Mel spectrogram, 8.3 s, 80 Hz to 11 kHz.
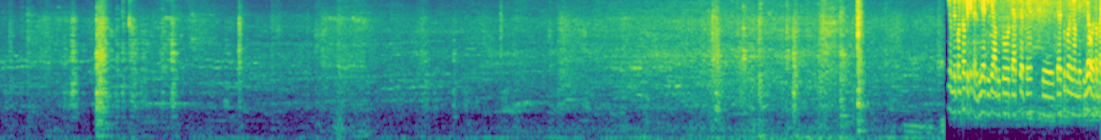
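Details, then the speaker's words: Microwave oven after its noisy cooling fan was removed and refitted, run for 30 seconds: only a soft steady hum with occasional light clicks, with the earlier fan noise gone. "ये देखिए इसका वो जो sound था वो वाला वो खत्म हो गया है"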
